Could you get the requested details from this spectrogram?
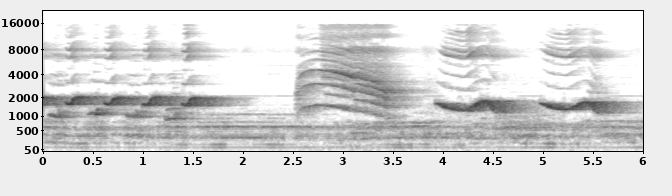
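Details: Chinese hwamei song, played to stimulate other birds' breeding urge: four quick repeated whistled notes, then a rich, rising, harmonic phrase and two sweeping whistled phrases, loud and clear against a quiet low hum.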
